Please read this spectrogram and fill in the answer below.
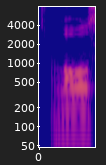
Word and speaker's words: Lowell: Lowell's spelled like LOL, like Lowell.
